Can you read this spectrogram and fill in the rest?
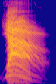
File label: Human Cowboy "Yah"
